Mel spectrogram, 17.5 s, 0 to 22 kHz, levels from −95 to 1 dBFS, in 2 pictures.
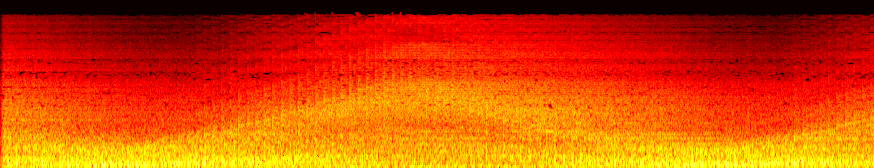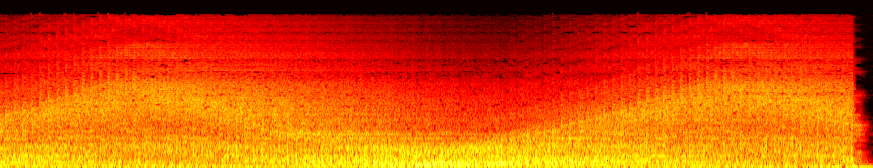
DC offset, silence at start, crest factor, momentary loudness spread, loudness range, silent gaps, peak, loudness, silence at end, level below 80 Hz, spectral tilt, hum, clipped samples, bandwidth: under 0.1%; 0 s; 16 dB; 1 LU; 0 LU; none; -4 dBFS; -22 LUFS; 0 s; -26 dBFS; -5.5 dB/octave; none; under 0.1%; 16 kHz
